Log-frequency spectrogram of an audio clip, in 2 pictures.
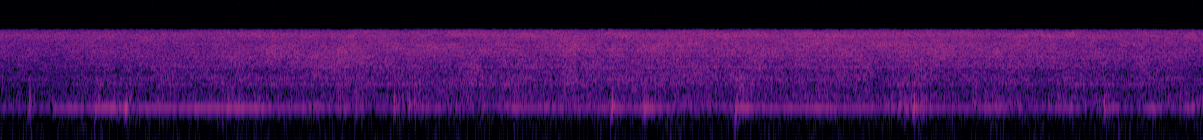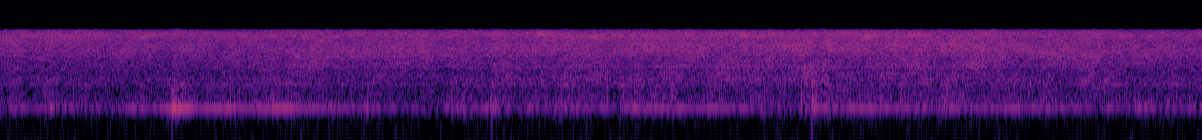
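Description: Near silence: room tone with a steady hiss and a faint low hum, broken by a few faint, short clicks.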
